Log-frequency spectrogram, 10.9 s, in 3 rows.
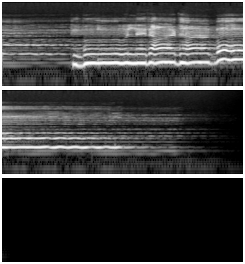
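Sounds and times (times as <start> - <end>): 
sad song: 0.0 - 6.9.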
